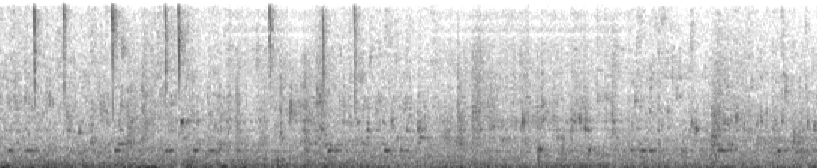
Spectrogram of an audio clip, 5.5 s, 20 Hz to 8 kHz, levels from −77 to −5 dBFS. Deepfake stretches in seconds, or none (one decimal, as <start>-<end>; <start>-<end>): 1.5-2.1; 2.9-4.2

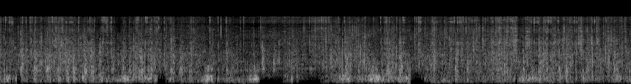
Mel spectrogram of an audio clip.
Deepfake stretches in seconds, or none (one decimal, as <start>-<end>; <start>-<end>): 2.4-3.3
